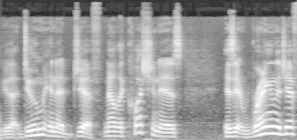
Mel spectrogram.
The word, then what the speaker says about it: GIF: okay so stop saying GIF it's not it's GIF like giraffe J okay we're done now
